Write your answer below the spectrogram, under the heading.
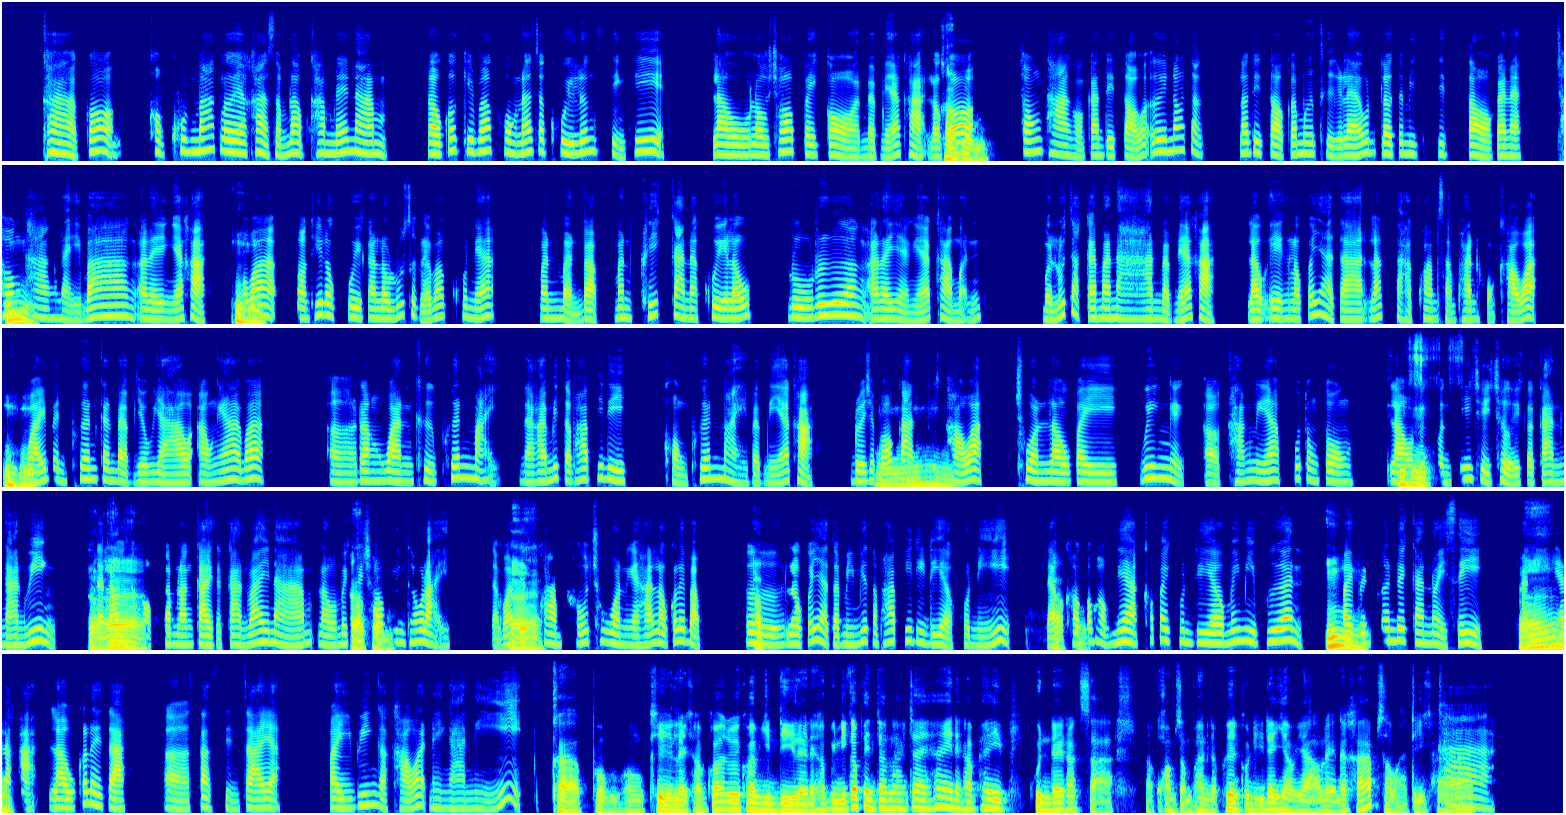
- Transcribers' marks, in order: other background noise; tapping
- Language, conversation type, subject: Thai, advice, ฉันจะทำอย่างไรให้ความสัมพันธ์กับเพื่อนใหม่ไม่ห่างหายไป?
